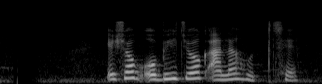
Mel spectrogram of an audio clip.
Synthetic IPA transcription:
eʃɔbobʱid͡ʑoɡanaɦotːɕʰe

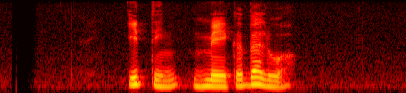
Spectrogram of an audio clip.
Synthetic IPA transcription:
it̪inmeːkəbæluʋa

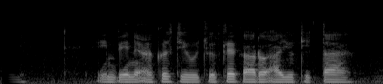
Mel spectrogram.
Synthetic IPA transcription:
ʔimpineʔaɡ̥ʊsd̪̥i̤wud̥ʒ̥ut̪̚kekaɾoʔajud̪̥it̪a

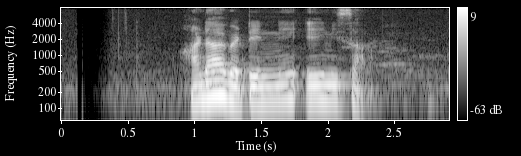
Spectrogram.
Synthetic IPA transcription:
haɳɖaːʋæʈenːeʔeːnisa̰ː

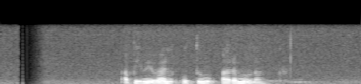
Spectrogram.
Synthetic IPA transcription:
ʔɐ̰pimeʋanut̪umɐɾɐmuɳak

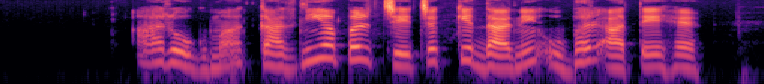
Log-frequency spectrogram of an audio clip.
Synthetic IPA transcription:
aːɾoːɡmãkaːɾnijãpɐɾt͡ʃeːt͡ʃəkːed̪aːneʔʊbʱəɾaːt̪eɦɛ̃ː

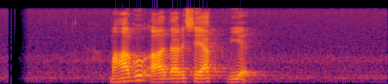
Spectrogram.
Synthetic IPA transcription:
maɦaɡuʔaːd̪aɾʃəjakʋijə

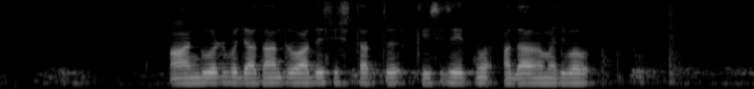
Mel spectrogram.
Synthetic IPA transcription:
aːɳɖuʋəʈəpɾəd͡ʒaːt̪aːnt̪ɾəʋaːd̪eʃiʂʈat̪ʋəkisḭseːt̪məad̪aːɾənəmæt̪ibaʋə

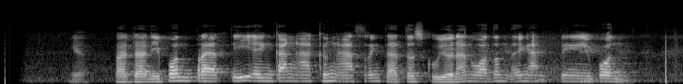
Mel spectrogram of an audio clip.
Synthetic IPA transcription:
ja | b̥ä̤d̪̥a̤nipʊnpɾɛt̪iɪŋkaŋaɡ̥ə̤ŋasɾɪŋd̪̥ä̤d̪̥ɔ̤sɡ̥ṳjonanwɔnt̪ənɪŋat̪iipʊn

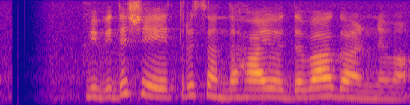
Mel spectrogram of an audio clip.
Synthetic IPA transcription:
ʋiʋid̪ɐʃeːt̪ɾɐsɐnd̪ɐɦaːjod̪ɐʋaːɡaːnːɐʋa̰ː

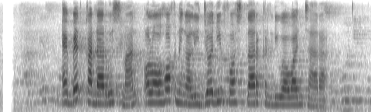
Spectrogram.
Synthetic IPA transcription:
ʔɛbɛt̪̚kadaɾusmanɔlɔɦɔk̚niŋalid͡ʒɔdifɔst̪ərkərdiwawaɲt͡ʃaɾa̰

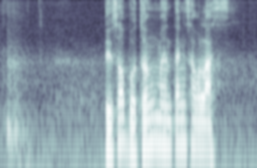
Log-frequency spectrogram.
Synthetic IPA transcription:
d̪̥e̤sɔbɔ̤d̥ʒ̥ɔ̤ŋmɛnt̪ɛŋsawəlas

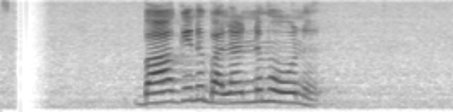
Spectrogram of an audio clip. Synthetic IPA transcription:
baːɡenəbalanːəməoːnə

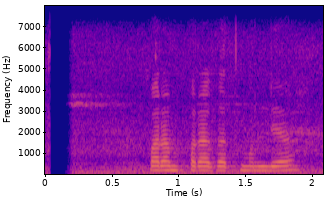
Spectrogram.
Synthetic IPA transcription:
pʌɾəmpəɾaɡʌt̪muljʌ

